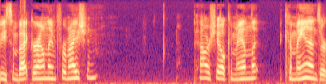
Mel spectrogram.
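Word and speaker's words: cmdlet: some background information Powershell commandlet commands are called commandlets and commandlet is pronounced pronounced command let not cmdl I've heard cmdl and that just drives me crazy commandlets are in the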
